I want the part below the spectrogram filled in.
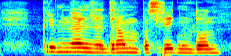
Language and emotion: Russian, neutral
